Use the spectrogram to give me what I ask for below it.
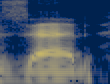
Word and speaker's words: Zaid: for Lance and David it's just like you're a letter in the alphabet that's how we say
